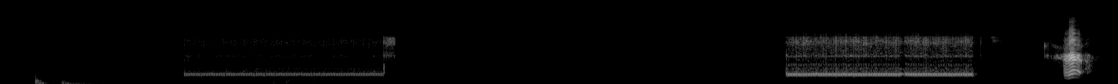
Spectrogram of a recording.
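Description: A phone call from the Sports Buzz show to a guest connecting: a faint click, then two long electronic ringback tones separated by silence, ending in a short sharp burst as the line picks up. No one speaks.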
